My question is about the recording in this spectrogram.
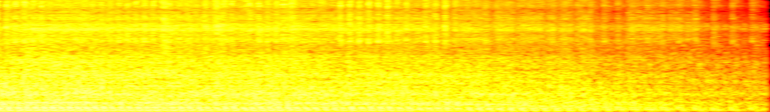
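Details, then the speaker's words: MTD lawnmower after a fresh gas and oil refill. It fires and runs briefly, then slows and fades as it tries to die, and doesn't start well. Stalls after start; owner suspects a valve problem. "it doesn't really start very well now it starts a little bit and then it wants to die"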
